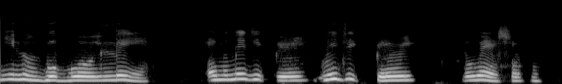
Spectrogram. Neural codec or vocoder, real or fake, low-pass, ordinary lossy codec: codec, 16 kHz, 2 kbps, X-Codec, HuBERT features, trained on general audio; fake; none; none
